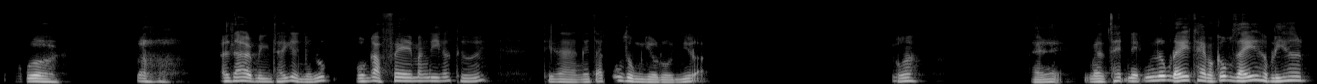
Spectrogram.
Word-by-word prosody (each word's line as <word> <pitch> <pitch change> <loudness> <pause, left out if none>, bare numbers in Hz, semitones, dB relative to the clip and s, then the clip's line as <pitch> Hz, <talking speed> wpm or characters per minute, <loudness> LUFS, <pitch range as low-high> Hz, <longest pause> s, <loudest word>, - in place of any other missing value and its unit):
Ôi. 130 -1 +2 0.8
Ờ, 145 - -6
ờ, 120 -3 -10 0.5
thật 155 - -1
ra 165 +2 +1
thì 145 - -7
mình 135 -1 -2
thấy, 135 +3 -3
kiểu, 170 - +1
nhiều 120 -3 -3
lúc 170 +6 -2 0.3
uống 145 0 -1
cà 165 -1 +1
phê 160 +3 +1
mang 160 0 -3
đi 160 -1 -1
các 170 +2 -7
thứ 150 -4 -4
ấy 190 - -7 0.6
thì 125 - -7
là 120 -2 -3
người 115 +2 -5
ta 120 - -5
cũng 175 - -4
dùng 140 -6 +2
nhiều 115 -2 0
đồ 110 - -2
nhựa. 130 +5 -2 1.9
Đúng 155 -3 -4
không? 155 -1 -2 1.1
Đấy, 110 -1 -3
đấy, 125 +1 -4 0.2
mà 130 0 0
thấy 165 - -1
này 150 -2 +1
lúc 190 +4 +5
đấy 175 +3 +8
thay 180 -2 +2
bằng 145 -3 +2
cốc 190 +3 +4
giấy 165 +4 +6
hợp 170 -6 +2
lý 150 +2 +4
hơn. 185 +1 +1
150 Hz, 200 wpm, -25 LUFS, 130-165 Hz, 1.9 s, đấy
